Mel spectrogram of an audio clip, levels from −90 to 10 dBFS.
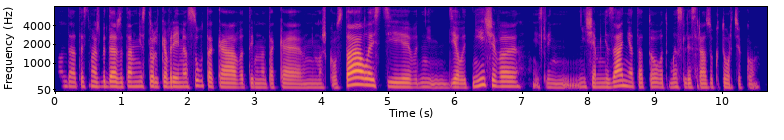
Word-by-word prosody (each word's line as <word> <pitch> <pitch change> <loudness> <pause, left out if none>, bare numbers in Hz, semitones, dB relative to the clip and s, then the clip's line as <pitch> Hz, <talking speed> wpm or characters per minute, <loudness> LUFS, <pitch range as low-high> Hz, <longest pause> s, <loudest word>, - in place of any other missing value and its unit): Ну 175 - -13
да, 165 -2 -4
то - - -13
есть, 165 - -7
может 170 -2 -3
быть, 175 -1 -6
даже 170 -2 +3
там 170 +1 -1
не 170 - -5
столько 165 -1 -2
время 160 0 0
суток, 170 -1 -3
а 145 -1 +3
вот 145 0 -10
именно 140 -1 -7
такая 135 -1 -4
немножко 135 0 -10
усталость, 210 - +7
и 155 -2 0
в 140 - -12
н 135 -3 -10
делать 135 -1 -2
нечего. 170 -4 0 0.2
Если 150 - -13
н 200 +11 -11
ничем 155 -2 -4
не 150 -1 -5
занято, 170 -2 +1
то 150 +1 -6
вот 145 -1 -9
мысли 145 -1 -5
сразу 140 +1 -5
к 135 - -20
тортику. 130 -1 -9
150 Hz, 190 wpm, -24 LUFS, 140-170 Hz, 0.2 s, усталость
